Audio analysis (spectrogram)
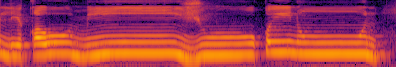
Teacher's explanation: لقومی, میم کو جب یا سے ملانا ہے تو ایک حرکت کے برابر ٹھہرا جائے گا, یہاں پر نون کی آواز ختم ہو جائے گی, لقومن نہیں پڑھا جائے گا, میم نون کی آواز ختم ہو گئی, سائلنٹ ہو گیا. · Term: غنہ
